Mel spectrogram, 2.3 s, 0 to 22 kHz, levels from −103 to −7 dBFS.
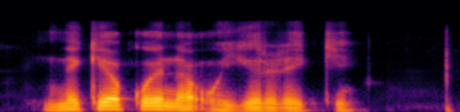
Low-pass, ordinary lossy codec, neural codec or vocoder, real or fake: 9.9 kHz; none; codec, 24 kHz, 1.2 kbps, DualCodec; fake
